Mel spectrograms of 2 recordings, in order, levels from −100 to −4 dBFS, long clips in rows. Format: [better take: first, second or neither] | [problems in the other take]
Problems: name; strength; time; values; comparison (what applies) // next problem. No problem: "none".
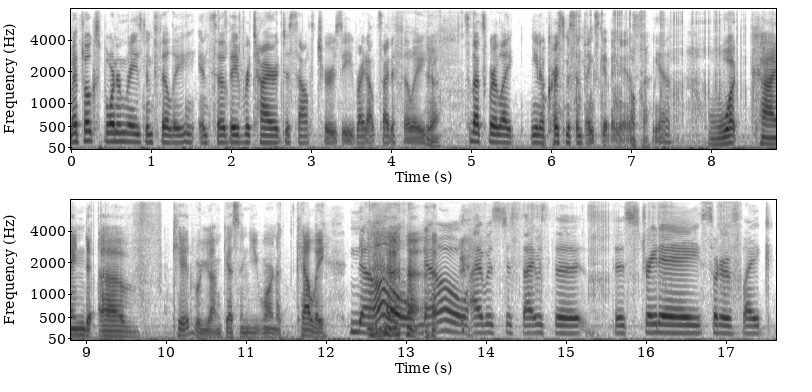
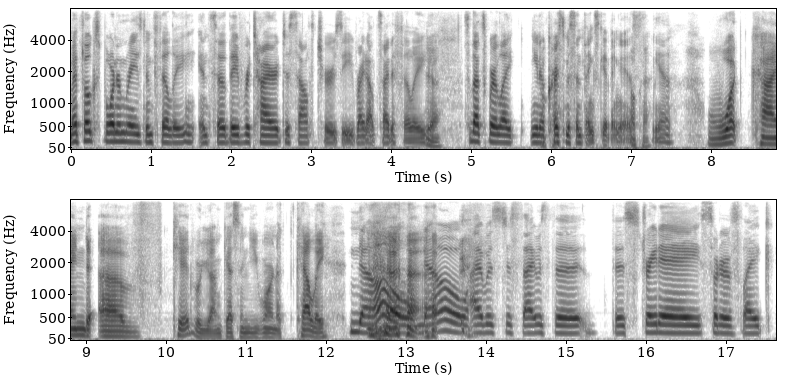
second | background sound (Domestic sounds, home sounds); 14 dB below the speech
